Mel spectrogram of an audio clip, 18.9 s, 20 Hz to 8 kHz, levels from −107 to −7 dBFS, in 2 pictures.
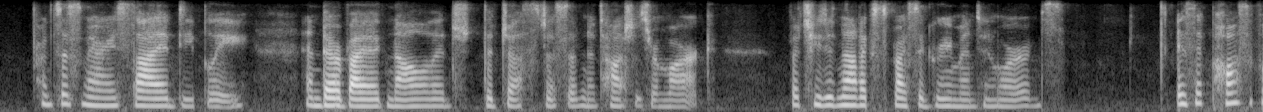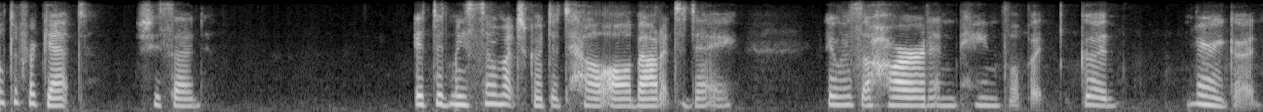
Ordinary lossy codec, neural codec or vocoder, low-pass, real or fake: Opus, 24 kbps; codec, 16 kHz, 4 kbps, FreqCodec, larger model; 7.2 kHz; fake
